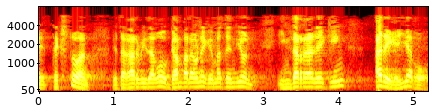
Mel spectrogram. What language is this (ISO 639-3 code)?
eus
